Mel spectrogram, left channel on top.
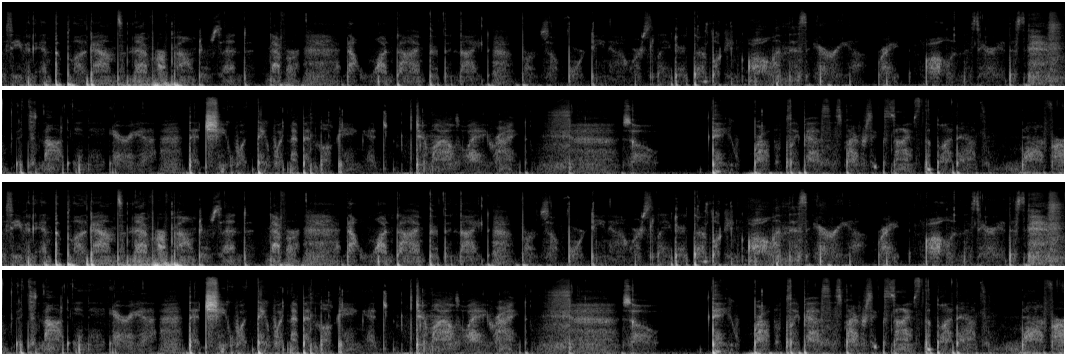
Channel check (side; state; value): left; quieter; 4.1 dB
